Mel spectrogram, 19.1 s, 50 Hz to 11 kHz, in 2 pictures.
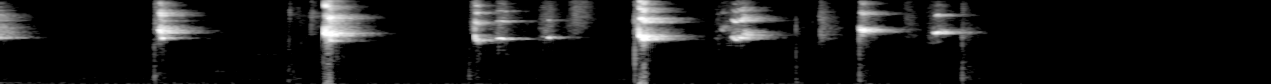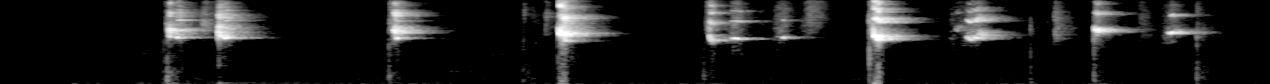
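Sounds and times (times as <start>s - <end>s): low background rumble: 0.0s - 3.5s
shoes squeaking on court floor: 0.0s - 7.5s, 10.6s - 11.8s, 12.4s - 18.8s.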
